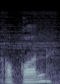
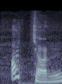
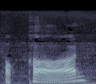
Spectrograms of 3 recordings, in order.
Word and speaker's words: Ocon: dari sang debutan yaitu Esteban okon bukan ocon dibacanya tetapi okon karena banyak media sini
